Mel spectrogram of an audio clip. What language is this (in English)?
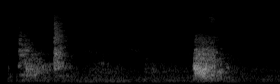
Swahili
